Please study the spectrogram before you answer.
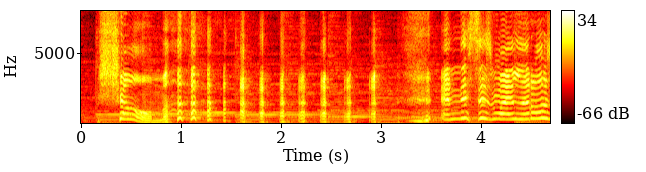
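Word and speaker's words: Seam: better spent about yourself the name seem pronounced shome and this is my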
